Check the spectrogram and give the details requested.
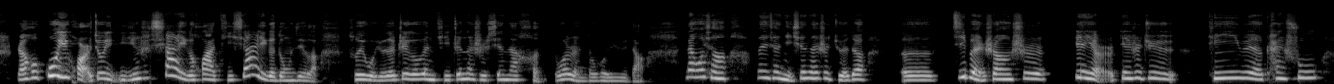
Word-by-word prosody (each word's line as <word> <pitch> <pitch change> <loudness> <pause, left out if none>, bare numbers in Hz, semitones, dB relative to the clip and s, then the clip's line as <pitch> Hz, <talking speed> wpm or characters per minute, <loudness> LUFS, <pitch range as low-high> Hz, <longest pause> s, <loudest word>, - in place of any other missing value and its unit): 然 235 +2 +2
后 310 - 0
过 400 +7 +8
一 335 - +7
会 - - +1
儿 - - +1
就 275 - -1
已 210 -4 -3
经 240 +5 +2
是 290 +2 -4
下 400 +8 +2
一 270 - +1
个 210 -1 +1
话 230 0 +1
题， 205 0 -7
下 210 - -1
一 - - +1
个 190 - +2
东 185 0 -3
西 190 - -3
了。 160 -3 -6 0.3
所 230 - 0
以 225 - +5
我 200 -3 +2
觉 185 - -3
得 200 +1 +2
这 250 +4 -1
个 235 - +3
问 235 -2 +3
题 210 -1 -6
真 240 +4 0
的 250 - +2
是 210 -2 -3
现 220 +1 -2
在 210 -1 -1
很 220 - -11
多 225 +4 -1
人 195 -9 -2
都 165 +1 -8
会 165 -2 -5
遇 160 -1 -9
到。 - - -12 0.4
那 335 0 0
我 340 - +1
想 275 -5 +2 0.3
问 315 -1 -3
一 - - 0
下， 290 -1 -1
你 220 -6 +4
现 290 +10 -1
在 280 0 +2
是 275 -2 -3
觉 205 -3 -1
得， 230 0 0 0.3
呃， 200 0 0 0.2
基 345 +2 +1
本 275 -11 +3
上 240 +2 +2
是 255 -1 -1 0.3
电 315 -3 +1
影 255 - +5
儿， - - -6
电 280 -1 +1
视 290 -2 -1
剧， 255 -6 -2 0.3
听 275 0 +3
音 295 +1 +2
乐， 275 -5 +1
看 270 +2 -1
书， 300 +3 -3
240 Hz, 315 characters per minute, -24 LUFS, 205-285 Hz, 0.4 s, 过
